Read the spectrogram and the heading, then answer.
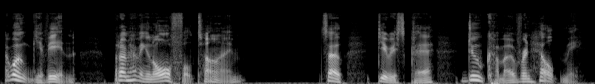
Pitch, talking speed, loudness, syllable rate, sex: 125 Hz, 200 wpm, -21 LUFS, 6.4 syllables/s, male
